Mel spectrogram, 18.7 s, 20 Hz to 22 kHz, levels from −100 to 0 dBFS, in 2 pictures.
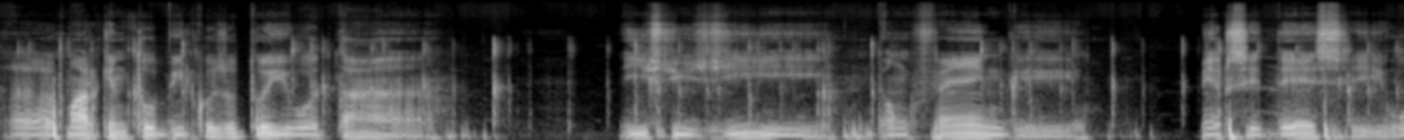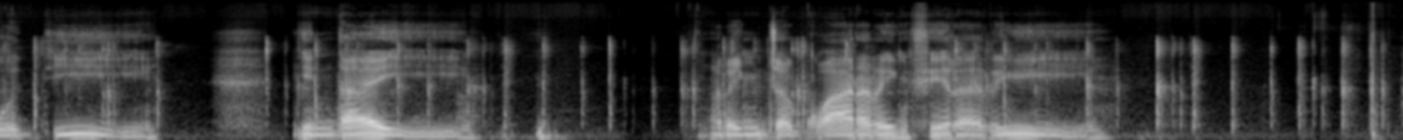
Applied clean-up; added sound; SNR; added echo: neural mask model RNNoise.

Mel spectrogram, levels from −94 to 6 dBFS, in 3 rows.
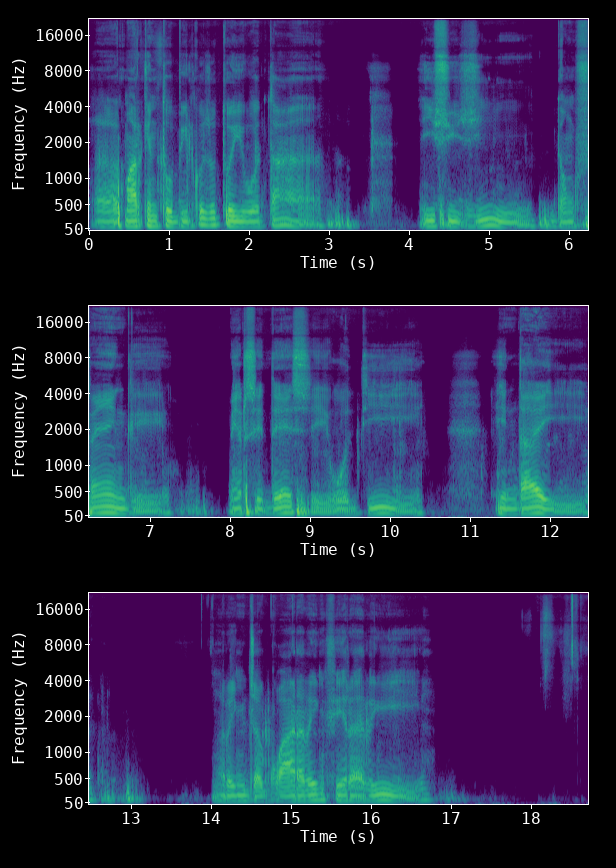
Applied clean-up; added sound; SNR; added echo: neural mask model Resemble Enhance denoiser.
